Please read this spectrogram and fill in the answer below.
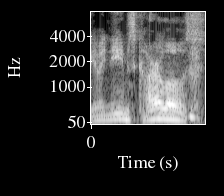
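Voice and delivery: put-on scratchy, old, tough-guy gangster voice. Retelling a boy saying his name: imitating a scratchy old gangster voice. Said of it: "You make him sound so old and gangsta-like".

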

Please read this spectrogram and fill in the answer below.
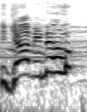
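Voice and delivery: in a panic. Streamer getting caught close to the end of a game, panicking. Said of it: "I'm panicking".

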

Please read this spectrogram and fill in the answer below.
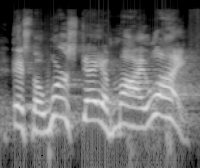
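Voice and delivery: high, drawn-out, heavily emphatic delivery. Retelling a clerk's answer when asked about his day: imitating a clerk leaning into it. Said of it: "he said it like that".

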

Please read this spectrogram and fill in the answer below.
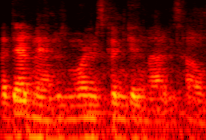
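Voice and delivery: plain

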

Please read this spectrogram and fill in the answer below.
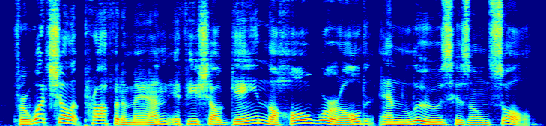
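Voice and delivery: normal talking voice

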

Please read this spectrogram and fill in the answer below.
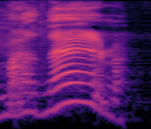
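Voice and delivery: raspy, hissing creature voice, spat out. Speaker shows listeners the voice, saying the line in a Gollum voice. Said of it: "You want to hear the voice".

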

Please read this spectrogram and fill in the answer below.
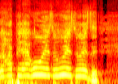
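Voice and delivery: high, impatient voice.

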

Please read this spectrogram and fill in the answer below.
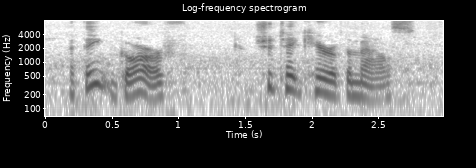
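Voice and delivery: ordinary talk

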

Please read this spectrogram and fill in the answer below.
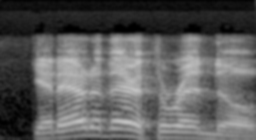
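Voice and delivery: urgent, loud, high in-character shout. A game player, as their character, yells at Thrandall, shouting in character. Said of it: "Gorgon shouts in character".

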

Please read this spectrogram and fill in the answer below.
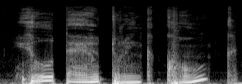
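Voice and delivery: very slow, judgmental, condescending talking-down drawl. Imagining what Pepsi Man in fan art would say: mock condescending Pepsi Man voice. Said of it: "condescending, judgmental stare like".

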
